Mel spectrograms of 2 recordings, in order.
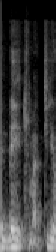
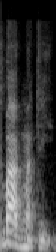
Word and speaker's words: Bagmati: Or some may say Bachmati, but it's Bagmati. Bagmati. So it's not pronounced Bajmati or Bajmati. It's Bag. The J is silent.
